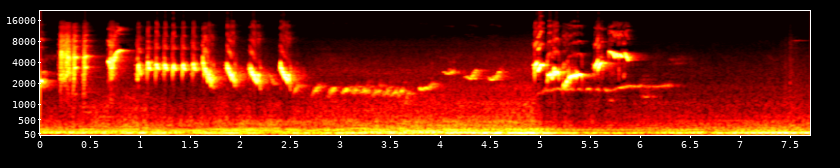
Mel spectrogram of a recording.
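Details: Orange-headed thrush song meant to coax birds into singing: rapid chattering notes, then a falling series of short whistles and a sharp burst of varied high phrases over a steady low hum.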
